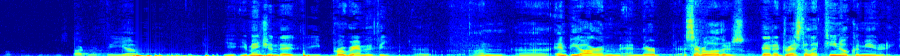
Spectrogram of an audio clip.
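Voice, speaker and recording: A man from Puerto Rico speaking earnestly on a symposium panel, halting and restarting his sentences. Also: on the low side, steady tone, darkish tone, a little hiss or hum. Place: conference hall. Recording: long reverb of a large hall.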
